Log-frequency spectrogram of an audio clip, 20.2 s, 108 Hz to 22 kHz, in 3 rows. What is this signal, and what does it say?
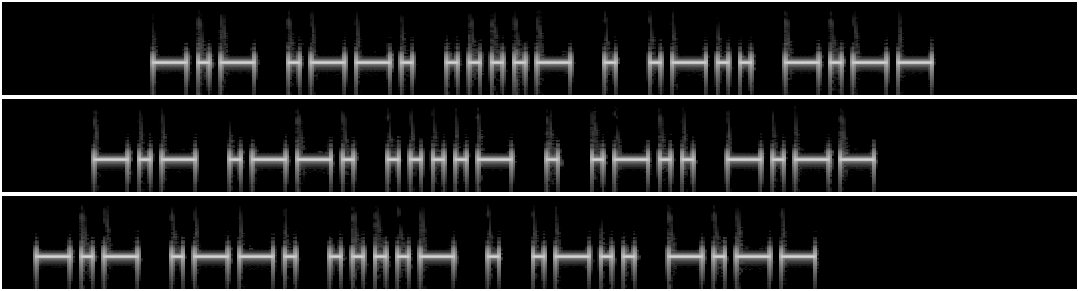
Morse code, heard as a keyed tone, about 17 wpm, 700 Hz. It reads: KP4ELY KP4ELY KP4ELY
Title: USA Call Signs - 6 Characters - Repeated 3x - 17wpm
